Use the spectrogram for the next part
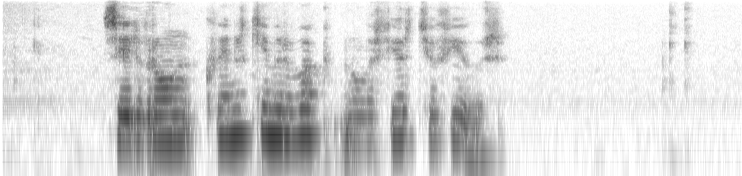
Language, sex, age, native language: Icelandic, female, 50-59, Icelandic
